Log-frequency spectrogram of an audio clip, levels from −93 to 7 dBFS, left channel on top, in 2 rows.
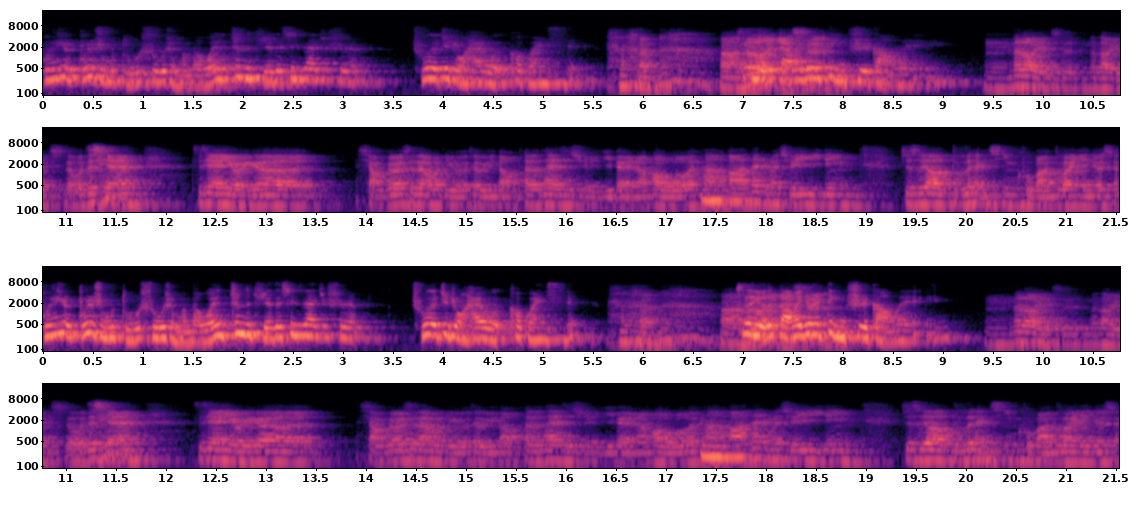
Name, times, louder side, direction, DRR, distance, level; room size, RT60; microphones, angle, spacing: voice 1, 0.0-3.1 3.7-5.4 7.0-9.1 17.3-17.8, right 5 dB, 75° right, 9 dB, 0.3 m, -27 dB
voice 2, 5.6-7.9 9.4-13.4 13.9-21.5, left 2 dB, 80° left, 1 dB, 0.8 m, -38 dB
4.8 x 3.1 x 2.3 m, 0.81 s
head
